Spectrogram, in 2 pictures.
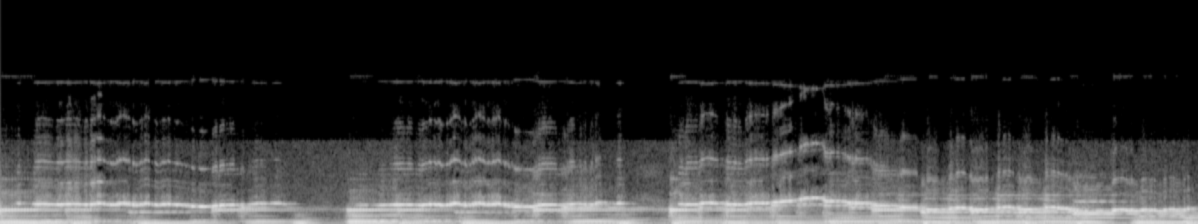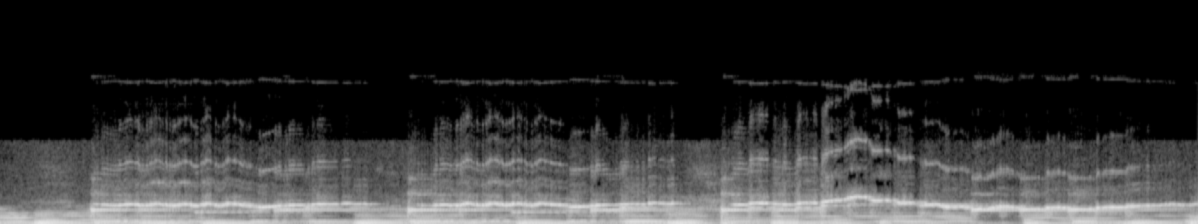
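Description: A clear, sustained whistled melody glides and trills over a full instrumental accompaniment, carrying a lively tune in repeated phrases for the whole stretch, close and prominent with no talking.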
